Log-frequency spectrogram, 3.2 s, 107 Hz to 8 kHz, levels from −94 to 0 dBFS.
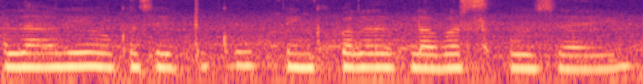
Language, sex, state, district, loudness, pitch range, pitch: Telugu, female, Telangana, Mahabubabad, -12 LUFS, 250-260 Hz, 255 Hz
